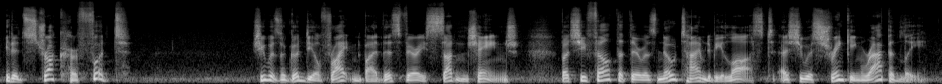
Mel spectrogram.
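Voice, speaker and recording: A man reading scripted storybook narration as an audiobook reader, expressive and theatrical in his delivery. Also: medium pitch, moderate pace.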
